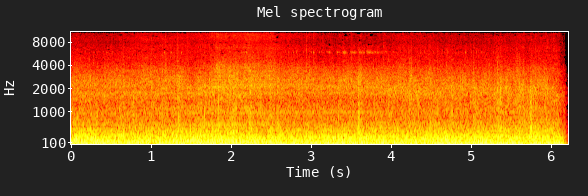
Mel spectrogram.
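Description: Rain patters on a car's windshield.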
